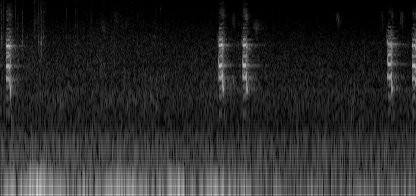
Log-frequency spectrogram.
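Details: Repeated pairs of buzzy, grating notes from a White-naped jay (Cyanocorax cyanopogon) of the Brazilian caatinga, three bouts within five seconds, against a noisy, rumbling background.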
